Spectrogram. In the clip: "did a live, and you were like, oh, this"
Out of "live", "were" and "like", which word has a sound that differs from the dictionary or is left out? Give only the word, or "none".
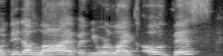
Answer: none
